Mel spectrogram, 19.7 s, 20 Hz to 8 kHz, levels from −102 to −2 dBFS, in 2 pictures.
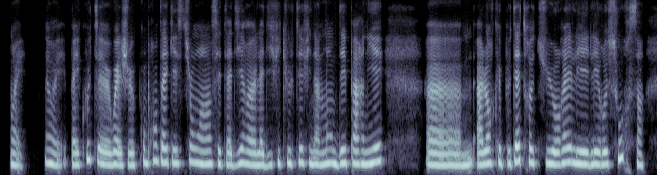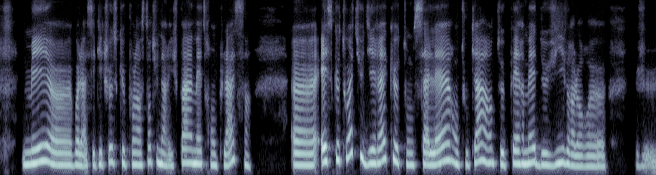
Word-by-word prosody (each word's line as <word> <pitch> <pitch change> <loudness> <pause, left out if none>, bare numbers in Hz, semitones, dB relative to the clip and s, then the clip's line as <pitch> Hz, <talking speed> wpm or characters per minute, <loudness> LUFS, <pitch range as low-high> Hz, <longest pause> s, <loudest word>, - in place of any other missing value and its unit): Ouais. 190 -4 -3 0.3
Ouais, 230 - 0
ouais. 210 +2 -2
Bah 200 - -2
écoute, 250 +7 -3
heu, 210 -3 +2
ouais, 205 0 +3
je 195 0 -2
comprends 230 +6 -3
ta 245 -2 +1
question, 230 0 -2
hein, 215 0 +2
c'est-à-dire, 215 0 -2
heu, 200 -1 +2
la 195 0 +2
difficulté 215 +4 -3
finalement 215 0 +1
d'épargner, 220 +3 +2 0.6
hem, 195 0 +2
alors 220 +2 +3
que 240 - -2
peut-être 240 +3 +1
tu 225 0 -1
aurais 230 +4 +2
les 215 -3 +4
les 210 +1 +3
ressources, 210 +4 -1 0.6
mais 235 +6 +4
heu, 200 -2 +1
voilà, 200 -2 -1
c'est 200 0 -7
quelque 205 0 -5
chose 245 -1 -5
que 225 - -4
pour 210 0 -5
l'instant 200 +4 -3
tu 235 0 -5
n'arrives 190 -3 -1
pas 235 0 -1
à - - 0
mettre 215 -2 0
en 190 - -1
place. 225 +8 -5 0.7
Heu, 195 0 +3
est-ce 250 0 +4
que 285 - +2
toi, 315 +5 -2
tu 350 -5 +1
dirais 225 +6 +2
que 290 -4 0
ton 215 -5 -2
salaire 210 +7 +1
en 215 - +1
tout 200 -1 -9
cas, 245 +6 -1
hein, 235 -2 -1
te 205 - -1
permet 220 +3 +1
de 200 0 -1
vivre 210 +2 0
alors, 175 -1 -3
heu, 175 +1 -4 0.5
je 180 0 -12
215 Hz, 190 wpm, -26 LUFS, 200-235 Hz, 0.7 s, les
